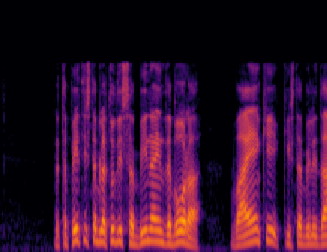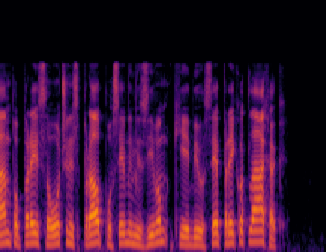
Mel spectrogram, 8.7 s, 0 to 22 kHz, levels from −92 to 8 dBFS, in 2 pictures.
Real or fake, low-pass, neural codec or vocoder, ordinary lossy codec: real; none; none; none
